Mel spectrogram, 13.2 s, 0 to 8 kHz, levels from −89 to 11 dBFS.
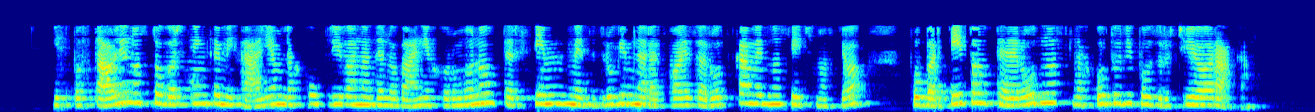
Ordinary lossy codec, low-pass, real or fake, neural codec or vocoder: AAC, 16 kbps; 7.2 kHz; real; none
